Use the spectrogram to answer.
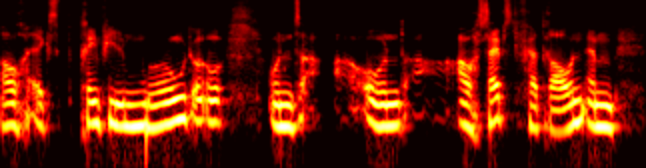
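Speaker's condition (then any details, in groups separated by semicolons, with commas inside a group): Stuttering; developmental, lifelong, possibly inherited, father stuttered, brother fluent, logopedic speech therapy, constant since second grade; strong stuttering, stronger than interviewee's ten-year-old son's, syllable and word repetitions, frequent filler interjections; repeated words, prolonged sounds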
